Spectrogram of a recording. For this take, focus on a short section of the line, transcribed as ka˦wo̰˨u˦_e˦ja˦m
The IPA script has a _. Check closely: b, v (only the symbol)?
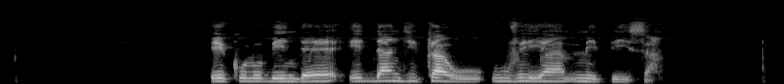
v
